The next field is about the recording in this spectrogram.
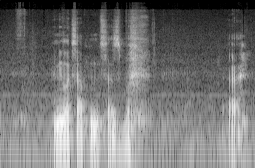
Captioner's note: laughs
